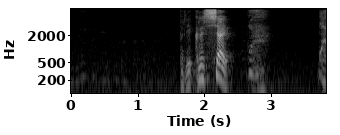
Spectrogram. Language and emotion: Russian, angry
